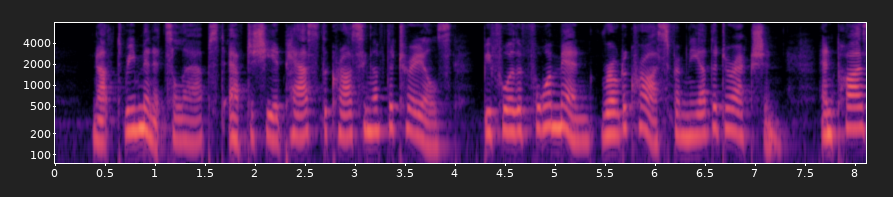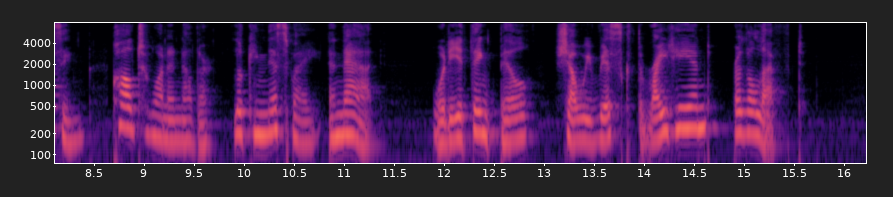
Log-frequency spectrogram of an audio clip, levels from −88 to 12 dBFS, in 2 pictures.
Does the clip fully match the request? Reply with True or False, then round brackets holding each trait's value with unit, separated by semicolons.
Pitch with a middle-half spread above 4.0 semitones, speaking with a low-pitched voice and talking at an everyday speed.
False (4.7 semitones; 195 Hz; 175 wpm)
